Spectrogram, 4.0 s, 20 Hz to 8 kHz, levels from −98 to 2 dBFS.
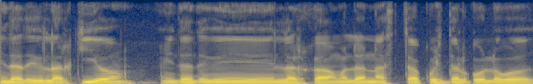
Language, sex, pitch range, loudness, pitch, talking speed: Angika, male, 115-120 Hz, -11 LUFS, 120 Hz, 195 wpm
